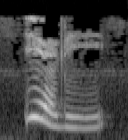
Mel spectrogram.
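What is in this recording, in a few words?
"夜里", Mandarin Chinese; hsk; chinese-flashcards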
